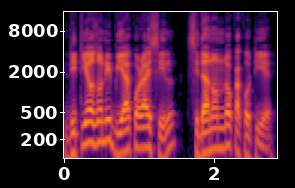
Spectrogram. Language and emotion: Assamese, neutral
